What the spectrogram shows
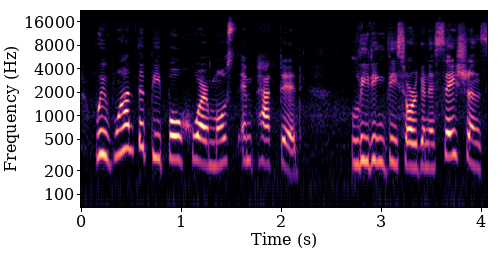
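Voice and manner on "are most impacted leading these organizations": ordinary talk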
